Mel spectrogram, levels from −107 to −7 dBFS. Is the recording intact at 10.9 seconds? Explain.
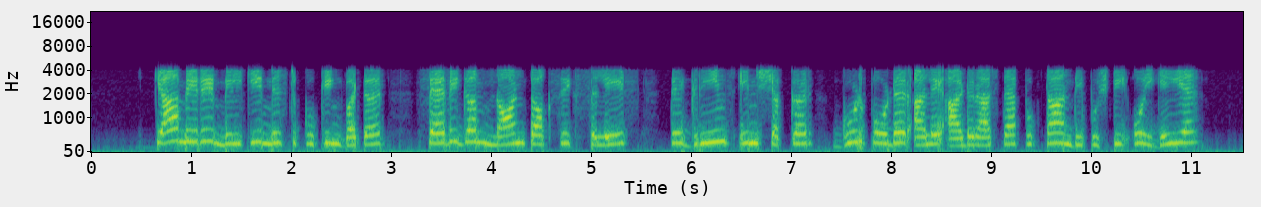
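No, at 10.9 seconds the speech still carries the Opus compression that runs through the whole clip. Nothing comes through above about 4.1 kHz, and the sound is rough and grainy. That's likely a very low bitrate, around 8 kbps, squeezing the encoder's bands.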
